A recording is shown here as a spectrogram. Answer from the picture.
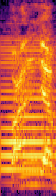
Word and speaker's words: পঞ্জাব: জনগণ গামাপা, জনগণ মন অধিনায়ক জয় হে, মাপাদা, ভারত ভাগ্য বিধাতা, ভারত পা, ভাগ্য মা, বিধাতা মা রে মাগা, পঞ্জাব, পাঞ্জাব নয় কিন্তু পঞ্জাব, পঞ্জাব গানি, সিন্ধুনি, গুজরাটনি,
